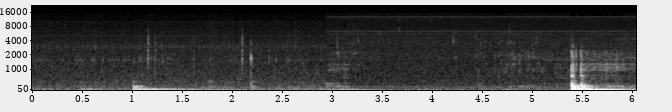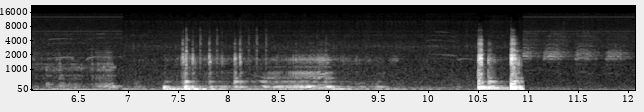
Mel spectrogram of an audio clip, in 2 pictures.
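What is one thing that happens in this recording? A paddle splashes and dips in calm water.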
